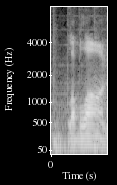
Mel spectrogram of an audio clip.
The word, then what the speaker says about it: Leblanc: talk more over there Leblanc it bothers me I know that's probably the the correct way of pronouncing it but it bothered me so much but they don't pronounce the C it just sounds like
